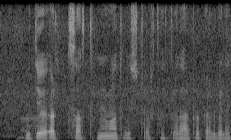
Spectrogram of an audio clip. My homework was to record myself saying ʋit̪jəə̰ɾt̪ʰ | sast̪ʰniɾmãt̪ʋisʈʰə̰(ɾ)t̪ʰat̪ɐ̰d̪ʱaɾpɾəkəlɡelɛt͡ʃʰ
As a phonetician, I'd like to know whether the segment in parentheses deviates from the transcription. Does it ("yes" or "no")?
no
